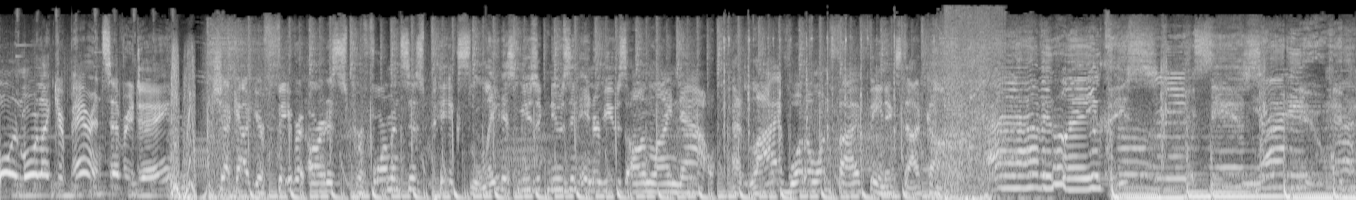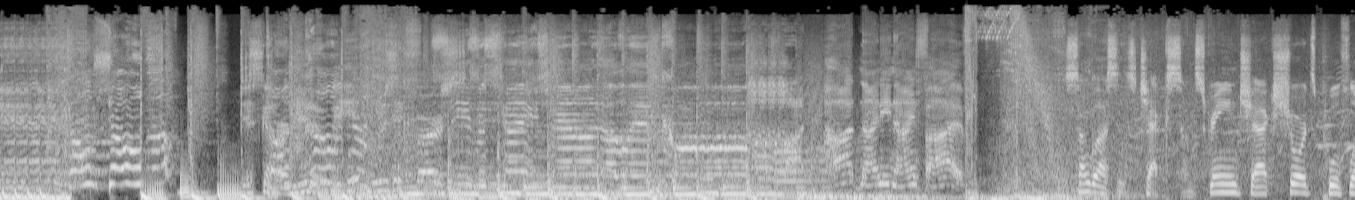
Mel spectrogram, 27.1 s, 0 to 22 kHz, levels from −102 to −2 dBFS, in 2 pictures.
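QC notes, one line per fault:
4.86 s, bit error spike: a single sharp tick peaking at about -16 dBFS, unrelated to the surrounding sound. One flipped bit throws the sample value off by a power of two and straight back, fitting a fault only a sample or two long. That instant jump spreads energy across the whole spectrum.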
